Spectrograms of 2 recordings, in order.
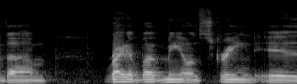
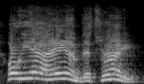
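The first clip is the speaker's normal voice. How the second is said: high, hammed-up sure-of-himself reply; teasing a friend with a mock high "oh yeah, I am"; mock sudden confidence; 12 semitones higher than usual. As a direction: play the friend suddenly remembering who he is. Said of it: "It's like".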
